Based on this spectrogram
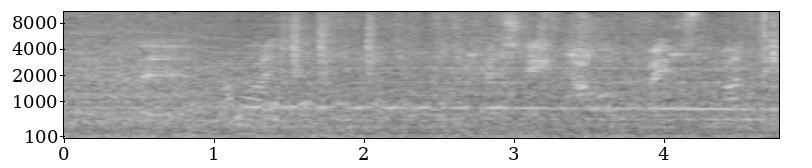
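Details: Arriva Yorkshire Alexander ALX400 bus 665 (W665 CWX), on board service 410 Leeds to Stourton: steady mid-pitched howl over diesel drone and road rumble while driving; strange howling noise, source unidentified.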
